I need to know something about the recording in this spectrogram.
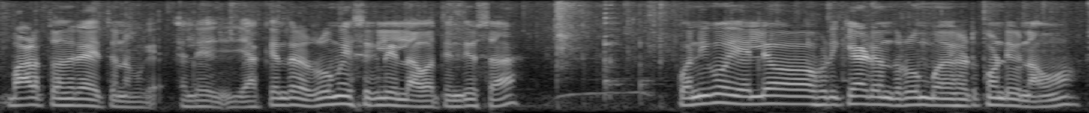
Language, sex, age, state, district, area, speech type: Kannada, male, 60+, Karnataka, Koppal, rural, spontaneous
